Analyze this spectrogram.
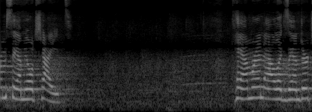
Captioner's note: crowd cheering and applauding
